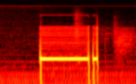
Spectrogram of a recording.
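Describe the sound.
Telephone line tone after a call is cut off: one steady mid-pitched tone lasting about half a second, then a brief second beep, followed by faint noise.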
